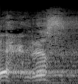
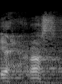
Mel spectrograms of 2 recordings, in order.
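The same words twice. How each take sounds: First: "احرص" with kasra on the ra, ihris, set with a rising tune; the right way: "احرص" as ihris; "احرص" clearly said ihris; correct form of احرص. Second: The rejected form: "احرص" as ihras; "احرص" said ihras, the mistake; wrong form of احرص. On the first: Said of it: "إذن نقول". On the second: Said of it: "ولا نقول". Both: Shown as a demonstration.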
